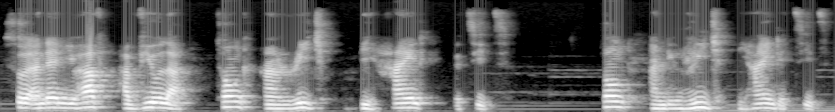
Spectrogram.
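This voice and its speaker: In a fairly high, slightly mellow voice and at a somewhat slow pace, a man explains a lesson didactically. He asks questions and repeats key terms to drive them home, while the muffled, echoey recording carries faint music underneath.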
